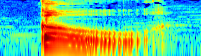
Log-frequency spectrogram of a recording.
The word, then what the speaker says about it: goal: goal, 这个要特别注意一下它的这个发音呢， OA 这个发音是发 O 这个双元音，所以呢它不是只有一个声音，不是 O 的声音，而是 O, goal。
